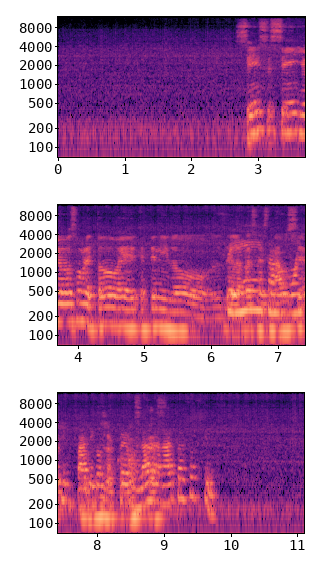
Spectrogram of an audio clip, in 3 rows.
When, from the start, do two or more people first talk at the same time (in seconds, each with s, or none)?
6.2 s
